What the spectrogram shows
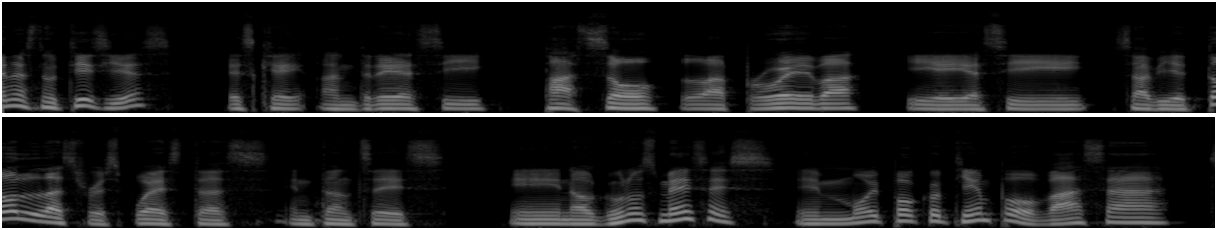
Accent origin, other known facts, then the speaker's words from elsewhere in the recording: Texas, United States; Spanish is a second language; de Texas, Estados Unidos.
